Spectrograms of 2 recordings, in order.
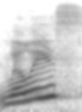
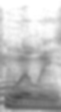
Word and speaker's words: Willys: licensed to Ford and, now I'm going to pronounce this wrong, is it Willys? Yes. Or I've heard it the other way too, and I think It's Willys. I always thought it was Willys.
